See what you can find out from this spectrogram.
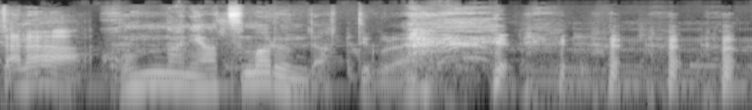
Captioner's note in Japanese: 笑い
